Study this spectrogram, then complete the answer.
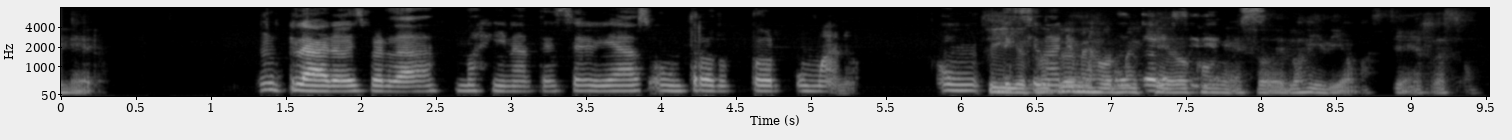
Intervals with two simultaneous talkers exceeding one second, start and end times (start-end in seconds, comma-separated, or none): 6.1-8.1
